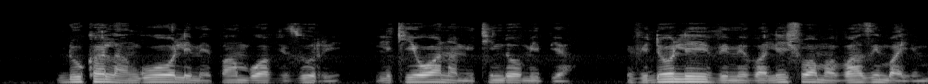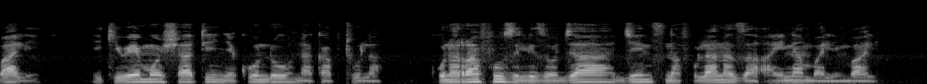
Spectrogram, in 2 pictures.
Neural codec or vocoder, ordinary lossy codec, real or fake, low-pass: none; MP3, 32 kbps; real; 7.2 kHz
